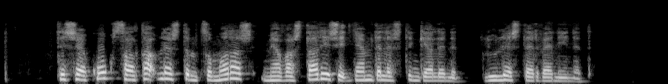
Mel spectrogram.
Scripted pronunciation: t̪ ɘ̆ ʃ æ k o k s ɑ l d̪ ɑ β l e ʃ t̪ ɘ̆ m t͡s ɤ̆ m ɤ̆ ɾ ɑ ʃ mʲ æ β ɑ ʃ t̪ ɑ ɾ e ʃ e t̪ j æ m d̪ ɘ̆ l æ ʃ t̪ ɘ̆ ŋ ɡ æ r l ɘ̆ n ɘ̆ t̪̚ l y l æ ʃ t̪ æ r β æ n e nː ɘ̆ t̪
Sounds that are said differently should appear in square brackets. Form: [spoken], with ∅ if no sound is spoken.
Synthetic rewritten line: t̪ ɘ̆ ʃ æ k o k s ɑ l [t̪] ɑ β l [æ] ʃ t̪ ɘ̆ m t͡s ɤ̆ m ɤ̆ ɾ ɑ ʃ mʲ æ β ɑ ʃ t̪ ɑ ɾ e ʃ e t̪ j æ m d̪ ɘ̆ l æ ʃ t̪ ɘ̆ ŋ ɡ æ [∅] l ɘ̆ n ɘ̆ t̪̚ l y l æ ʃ t̪ æ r β æ n e [n] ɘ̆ t̪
